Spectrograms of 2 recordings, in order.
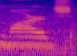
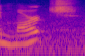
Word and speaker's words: Marge: what my name is it's Marge like the Simpson I say Mar sometimes people I say my name and they think I say March so I say like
